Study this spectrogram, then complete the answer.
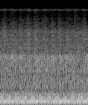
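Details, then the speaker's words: Toyota Kijang diesel burning oil with suspected compression leakage, at idle: an uneven, lumpy limping pulse with white smoke, a misfire. Nozzles tested fine; a valve guide or stuck valve is suspected, pending a compression check. "ada kendala tiba-tiba suaranya asapnya itu pincang dan putih biasanya itu dari nozel ini"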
